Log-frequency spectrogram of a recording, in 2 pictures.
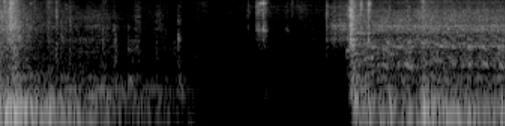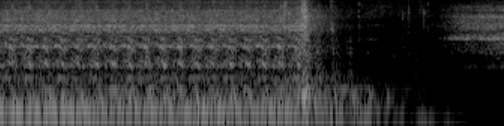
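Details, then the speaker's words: Turbo Chevrolet Chevette, first cold morning start after fuel injected into the intake: starter churns about three seconds with a rapid uneven beat, nearly catches, then dies; cranks but won't start. "Agora eu vou ligar. Ó, quase que pegou, hein? Mais um pouquinho."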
